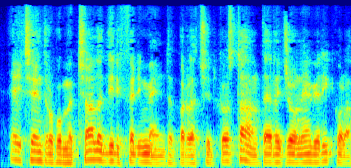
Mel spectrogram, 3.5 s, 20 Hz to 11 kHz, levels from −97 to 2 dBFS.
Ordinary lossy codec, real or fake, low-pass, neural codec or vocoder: MP3, 48 kbps; fake; 9.9 kHz; codec, 16 kHz in and 24 kHz out, 0.8 kbps, FocalCodec, streaming, 65536 codes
